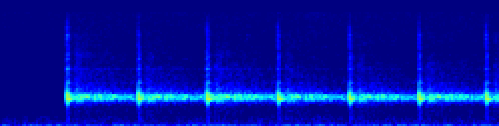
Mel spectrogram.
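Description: Evenly spaced percussive taps at one high pitch, about three a second, starting a moment in, like a wood block setting the beat at the start of a piece of music.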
